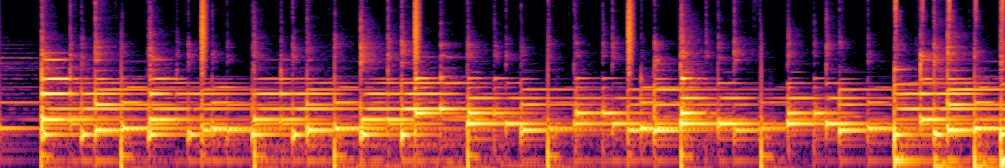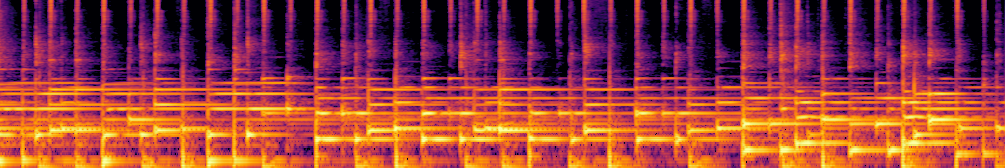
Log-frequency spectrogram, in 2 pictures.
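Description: Gentle, calm relaxation piano music plays steadily on its own, with soft repeating notes over low sustained bass tones, unhurried and even in volume throughout.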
